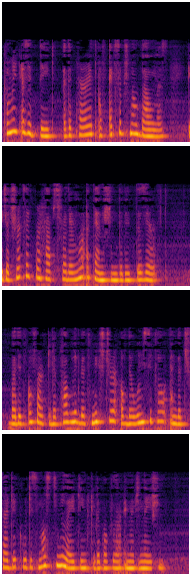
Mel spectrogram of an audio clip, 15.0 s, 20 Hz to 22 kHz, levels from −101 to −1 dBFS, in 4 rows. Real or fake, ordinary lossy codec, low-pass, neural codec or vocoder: fake; MP3, 32 kbps; 7.2 kHz; autoencoder, 48 kHz, 32 numbers a frame, DAC-VAE, trained on Japanese speech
